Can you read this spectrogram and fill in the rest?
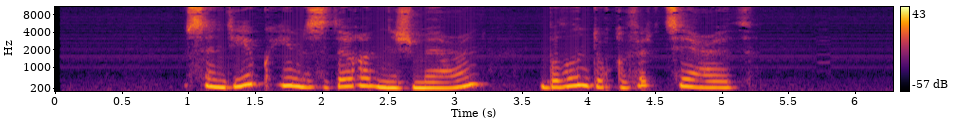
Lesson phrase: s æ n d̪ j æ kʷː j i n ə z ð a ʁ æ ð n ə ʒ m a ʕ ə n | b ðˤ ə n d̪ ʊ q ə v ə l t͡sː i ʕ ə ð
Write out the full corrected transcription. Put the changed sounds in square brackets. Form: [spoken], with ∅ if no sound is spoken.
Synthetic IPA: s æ n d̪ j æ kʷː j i [m] ə z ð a ʁ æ ð n ə ʒ m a ʕ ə n | b ðˤ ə n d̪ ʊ q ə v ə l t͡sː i ʕ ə ð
